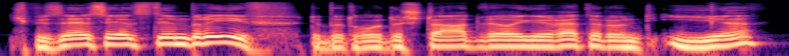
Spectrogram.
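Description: A cold, scheming agent who questions with open scorn, as a male reader puts him on, in a read-aloud storybook. The voice is gravelly and sits close to the mic in a dry, dead space. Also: mid-range voice, animated, a little slow, darkish tone, no room sound. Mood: scornful. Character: scheming middle-aged male cardinal's agent.

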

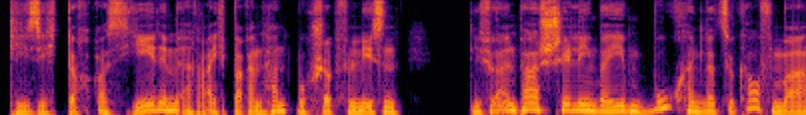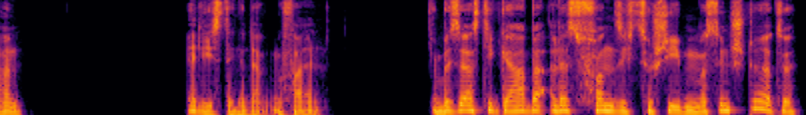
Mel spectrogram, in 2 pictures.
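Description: A man narrating an audiobook in a measured, even storytelling manner, recorded close to the mic. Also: mid-range voice, creaky, dry recording.

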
